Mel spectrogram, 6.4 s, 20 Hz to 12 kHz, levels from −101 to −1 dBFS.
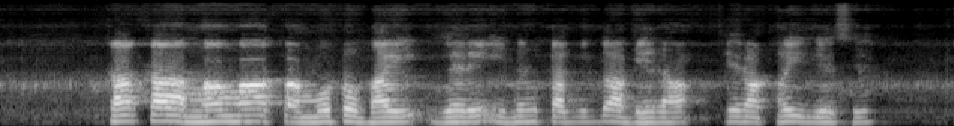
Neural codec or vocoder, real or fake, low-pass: codec, 32 kHz, 1.9 kbps, SNAC; fake; 10.8 kHz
